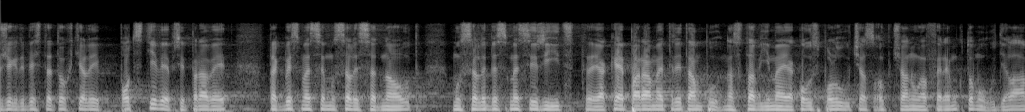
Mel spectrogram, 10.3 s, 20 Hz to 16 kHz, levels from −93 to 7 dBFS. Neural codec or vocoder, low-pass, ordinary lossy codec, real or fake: none; 7.2 kHz; Opus, 64 kbps; real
